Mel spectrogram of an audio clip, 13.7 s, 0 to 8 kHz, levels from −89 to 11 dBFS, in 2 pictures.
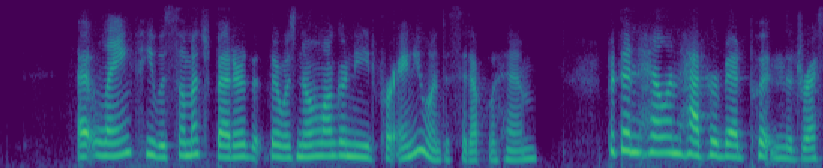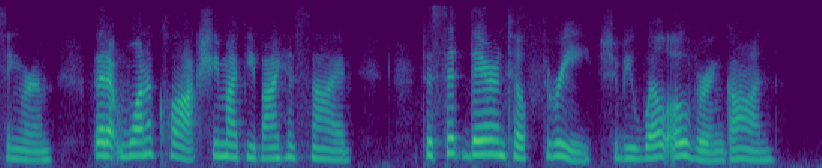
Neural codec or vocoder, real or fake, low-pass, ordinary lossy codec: codec, 16 kHz, 1 kbps, X-Codec, WavLM features, trained on Multilingual LibriSpeech; fake; 7.2 kHz; Opus, 16 kbps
